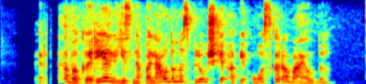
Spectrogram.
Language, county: Lithuanian, Panevėžys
